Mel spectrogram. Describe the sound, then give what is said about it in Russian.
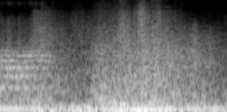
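Explosion throwing up a column of water and foam near a submarine: a loud, sustained low roar and rumble that fills the whole moment, with a steady low hum beneath it and no sharp break. “Столб воды и пены, поднятый мощным взрывом, на мгновение закрыл лодку от глаз капитана-лейтенанта.”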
